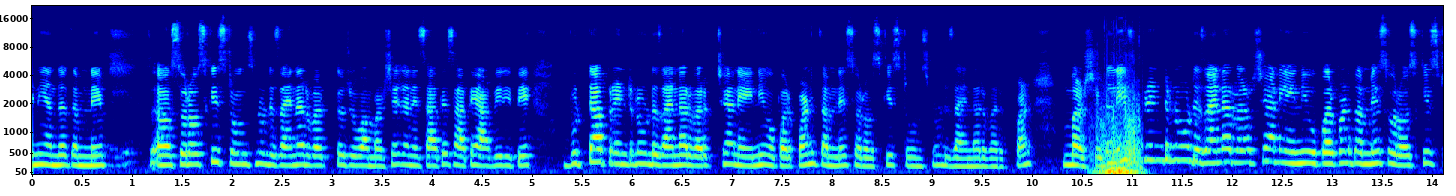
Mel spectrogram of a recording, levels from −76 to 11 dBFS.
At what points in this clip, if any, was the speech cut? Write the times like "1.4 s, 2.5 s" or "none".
10.8 s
